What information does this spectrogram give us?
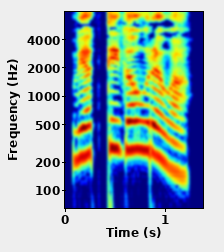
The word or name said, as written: ವ್ಯಕ್ತಿಗೌರವ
